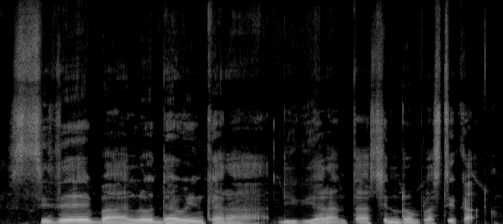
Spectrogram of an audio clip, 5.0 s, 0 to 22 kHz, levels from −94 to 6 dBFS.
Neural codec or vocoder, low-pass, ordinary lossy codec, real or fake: none; none; none; real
